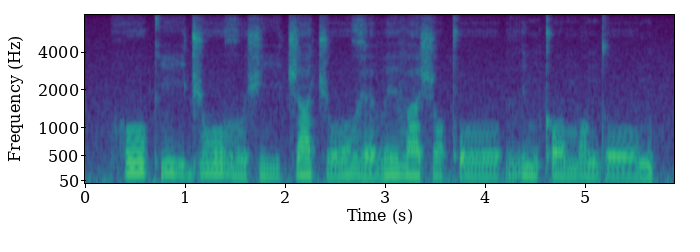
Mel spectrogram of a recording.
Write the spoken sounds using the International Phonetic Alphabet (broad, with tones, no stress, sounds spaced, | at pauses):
h oː˦ kʼ iː˦˨ d͡ʒ oː˦ ɣ ʊ˨ ʃ iː˨ t͡ʃ a˦ t͡ʃ oː˨˦ ɣ ɛ˨ β e˦ v a˦ ʃ ɔ˦ kʼ oː˦ | r i˨ m kʼ ɔ˨ m ɔ˨ n d oː˨ ŋ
